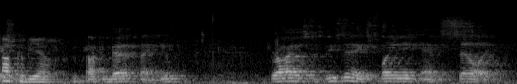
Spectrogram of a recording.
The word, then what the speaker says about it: Alcubierre: Alcubierre, what's the proper pronunciation? Alcubierre.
